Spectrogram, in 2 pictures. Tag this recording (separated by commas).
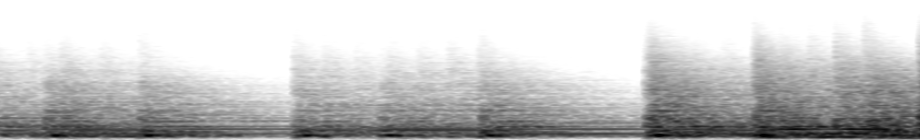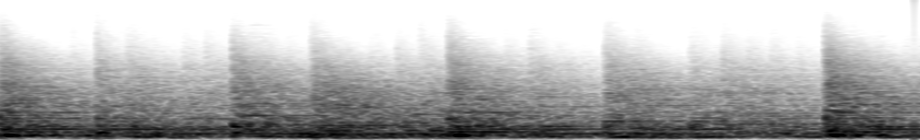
Drum, Percussion, Snare drum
